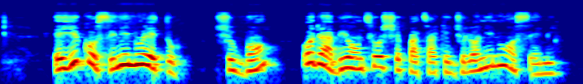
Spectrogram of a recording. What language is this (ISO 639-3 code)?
yor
